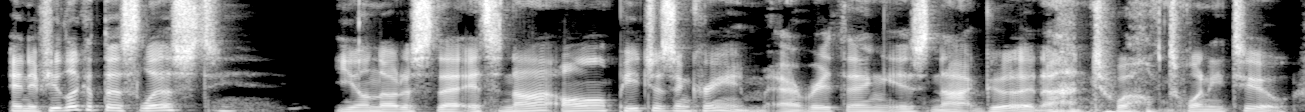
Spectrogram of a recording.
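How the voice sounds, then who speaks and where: A Michigan channel host with a cold and a fading voice walks casually through a screen share, unscripted, correcting himself as he goes and adding dry humor. His mid-range voice is gravelly, and he speaks at a moderate pace.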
